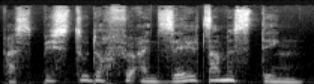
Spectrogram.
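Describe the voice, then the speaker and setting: A man voicing an excited little girl turning eight, speaking high and breathy. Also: slow pace, exaggerated voice. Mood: hushed wonder.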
